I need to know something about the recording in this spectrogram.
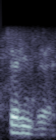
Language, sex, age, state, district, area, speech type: Tamil, male, 45-60, Tamil Nadu, Perambalur, urban, conversation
